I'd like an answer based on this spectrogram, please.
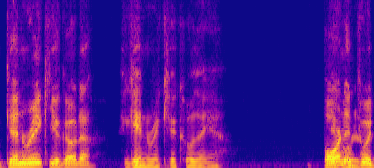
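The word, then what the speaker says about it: Genrikh Yagoda: How you pronounce the name? Genrik Yagoda? Genrik Yagoda, yeah.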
